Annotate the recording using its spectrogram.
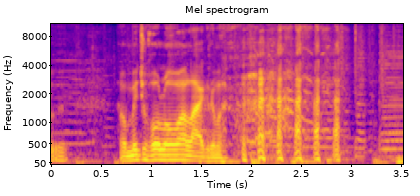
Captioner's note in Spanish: risas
